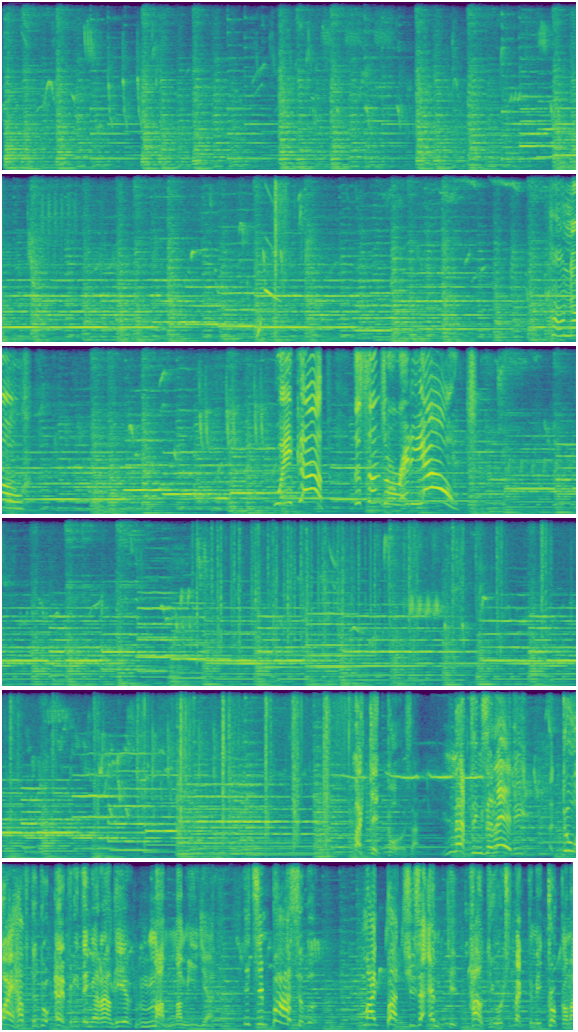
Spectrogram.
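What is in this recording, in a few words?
intro British; arthur and the revenge of maltazard; Wii; Intro Uk L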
